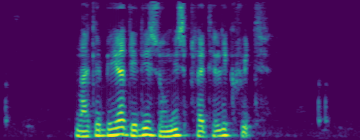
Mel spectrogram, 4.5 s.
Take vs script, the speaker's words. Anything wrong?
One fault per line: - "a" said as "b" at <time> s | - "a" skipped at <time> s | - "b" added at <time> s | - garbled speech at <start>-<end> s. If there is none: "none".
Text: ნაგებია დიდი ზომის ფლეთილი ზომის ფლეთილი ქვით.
- "ზომის ფლეთილი" skipped at 2.9 s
